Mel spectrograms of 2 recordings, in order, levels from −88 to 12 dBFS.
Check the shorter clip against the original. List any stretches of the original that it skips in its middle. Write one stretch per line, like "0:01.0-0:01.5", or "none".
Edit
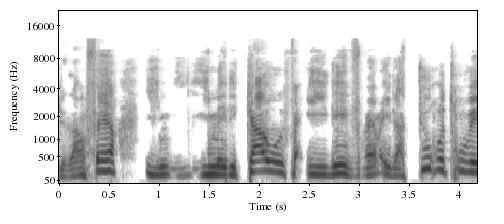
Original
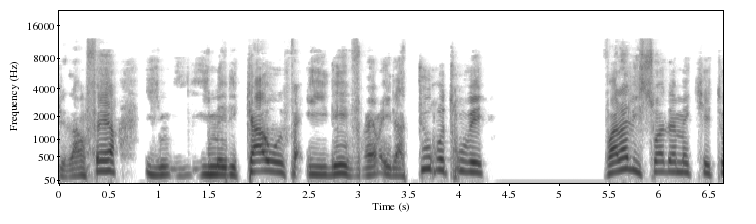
none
